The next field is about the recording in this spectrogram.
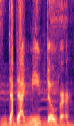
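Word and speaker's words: Dagne Dover: good you can live life intentionally oh it's pronounced Dagny Dover Dagny means new dawn it's a new dawn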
